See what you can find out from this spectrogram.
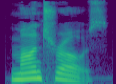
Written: montrose

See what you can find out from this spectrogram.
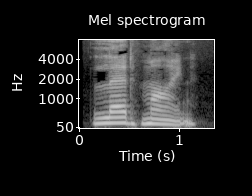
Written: Lead Mine

